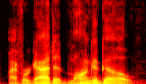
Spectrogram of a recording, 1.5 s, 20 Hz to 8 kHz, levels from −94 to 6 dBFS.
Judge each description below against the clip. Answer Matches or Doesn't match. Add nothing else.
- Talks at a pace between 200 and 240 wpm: Matches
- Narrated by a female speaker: Doesn't match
